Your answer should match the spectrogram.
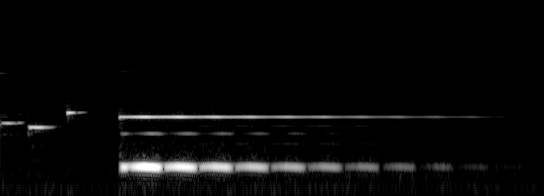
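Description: Solo vibraphone played with mallets: a few short notes, then a final chord about two seconds in that rings with a slow pulsing tremolo of about two pulses a second from the motor-driven fans, fading away over some five seconds.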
